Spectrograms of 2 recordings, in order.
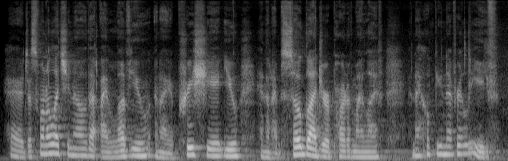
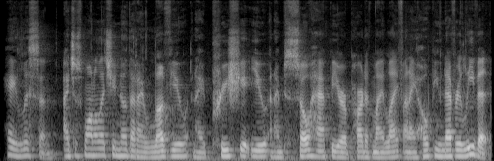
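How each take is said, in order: First: Soft, low, menacing sweetness; creepy version. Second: Soft, low sincere; sweet plain eyes. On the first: With the creepy eyes on, sweet but menacing. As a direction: let it sound malicious. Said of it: "turn the eyes on". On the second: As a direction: say it kindly, eyes normal. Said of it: "it looks malicious". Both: Shown as a demonstration.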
